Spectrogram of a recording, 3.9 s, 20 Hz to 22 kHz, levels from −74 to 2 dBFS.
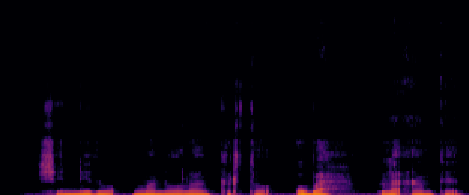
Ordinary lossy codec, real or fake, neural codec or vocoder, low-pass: none; real; none; 19.8 kHz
